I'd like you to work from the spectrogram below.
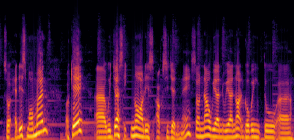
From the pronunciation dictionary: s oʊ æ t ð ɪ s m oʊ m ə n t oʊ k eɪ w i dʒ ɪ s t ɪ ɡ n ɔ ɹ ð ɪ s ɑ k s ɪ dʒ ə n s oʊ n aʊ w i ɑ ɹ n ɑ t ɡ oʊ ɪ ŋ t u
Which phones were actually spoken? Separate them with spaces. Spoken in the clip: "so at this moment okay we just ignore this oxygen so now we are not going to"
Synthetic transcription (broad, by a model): s oʊ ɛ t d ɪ s m oʊ m ə n t oʊ k eɪ w i dʒ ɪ s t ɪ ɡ n ɔ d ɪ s ɑ k s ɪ dʒ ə n s oʊ n aʊ w i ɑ w n ɑ t ɡ oʊ ɪ ŋ t u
